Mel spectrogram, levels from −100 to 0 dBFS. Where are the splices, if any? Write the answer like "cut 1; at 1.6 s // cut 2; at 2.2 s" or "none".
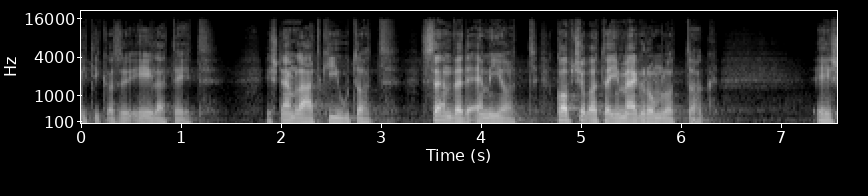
none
